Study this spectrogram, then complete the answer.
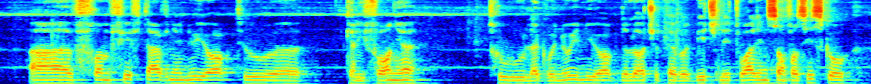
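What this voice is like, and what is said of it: Slight French accent. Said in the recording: “there is a little thing in the accent here, I was born and raised in France”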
